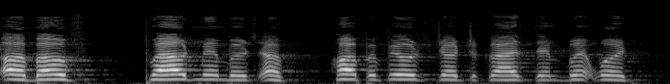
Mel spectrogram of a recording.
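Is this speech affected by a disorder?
Yes: cerebral palsy; lifelong.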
